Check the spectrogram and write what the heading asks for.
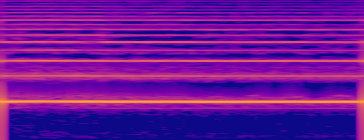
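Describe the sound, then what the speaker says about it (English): A soft, steady B note on a recorder, blown gently so it stays pure and nearly sine-like; a single sustained tone holds evenly, alone, for about two seconds. "here's a B."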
